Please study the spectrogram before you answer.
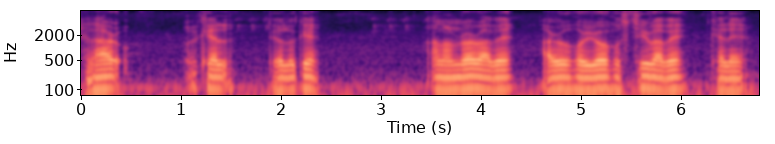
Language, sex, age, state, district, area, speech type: Assamese, male, 18-30, Assam, Dhemaji, rural, spontaneous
